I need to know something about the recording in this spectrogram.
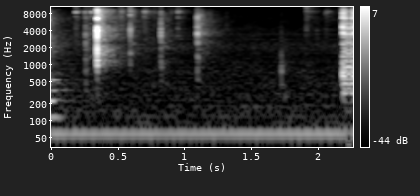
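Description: Metal spoon lightly clicking and scraping against a ceramic plate while scooping up chopped onion: a handful of small, sharp ticks, the loudest about half a second in.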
